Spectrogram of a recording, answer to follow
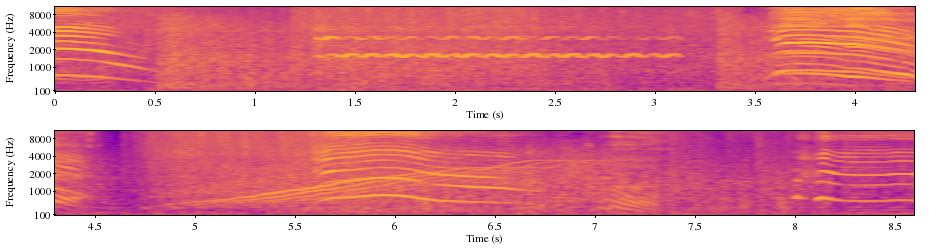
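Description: High-pitched, whiny cries that rise and fall in pitch, three of them, with a warbling whistle-like tone between the first two: comic crying and cartoon sound effects.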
